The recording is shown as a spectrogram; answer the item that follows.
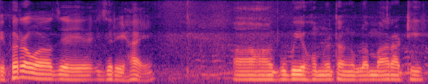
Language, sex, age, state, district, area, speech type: Bodo, male, 45-60, Assam, Baksa, rural, spontaneous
